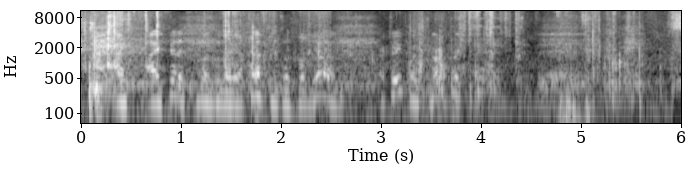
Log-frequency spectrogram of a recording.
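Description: Indistinct low-voiced talk, with scattered clicks and light handling noise.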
